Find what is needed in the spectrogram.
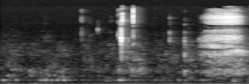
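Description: Near silence with two faint clicks in quick succession a little over a second in, from a computer mouse as the next quiz question is brought up on screen.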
